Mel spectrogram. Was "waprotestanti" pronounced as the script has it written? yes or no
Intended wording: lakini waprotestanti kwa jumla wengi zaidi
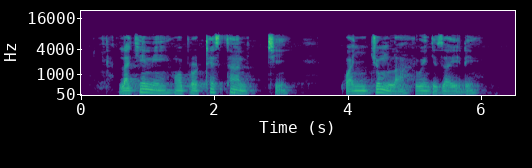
yes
